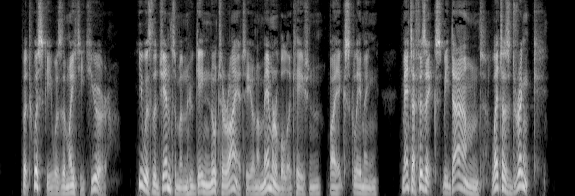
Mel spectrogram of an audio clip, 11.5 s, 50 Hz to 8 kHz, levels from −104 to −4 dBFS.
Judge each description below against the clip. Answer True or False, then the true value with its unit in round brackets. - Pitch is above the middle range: False (100 Hz)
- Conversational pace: False (130 wpm)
